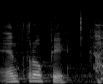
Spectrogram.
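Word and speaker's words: Anthropic: 저게 아까 우리 임선우 캐스터가 정확하게 발음하더만 엔트로픽 그렇죠. 그렇죠. 번데기 발음. 아, 가운데. 네, TH 번데기 발음.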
